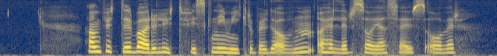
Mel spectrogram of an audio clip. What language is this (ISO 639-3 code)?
nor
